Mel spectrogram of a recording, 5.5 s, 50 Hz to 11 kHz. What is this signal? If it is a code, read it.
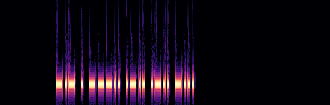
Morse code, heard as a keyed tone, about 36 wpm, 700 Hz. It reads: KE8LLB
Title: USA Call Signs - 6 Characters - Repeated 2x - 35wpm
